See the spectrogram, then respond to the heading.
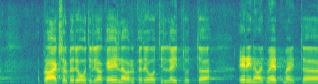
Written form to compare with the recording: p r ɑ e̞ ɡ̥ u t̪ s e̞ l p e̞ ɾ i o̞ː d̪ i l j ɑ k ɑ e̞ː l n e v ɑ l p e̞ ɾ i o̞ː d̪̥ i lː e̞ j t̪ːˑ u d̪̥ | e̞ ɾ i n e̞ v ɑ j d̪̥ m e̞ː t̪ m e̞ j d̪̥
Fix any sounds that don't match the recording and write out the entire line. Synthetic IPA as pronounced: p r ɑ e̞ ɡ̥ u s e̞ l p e̞ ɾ i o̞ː d̪ i l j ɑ k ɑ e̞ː l n e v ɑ l p e̞ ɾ i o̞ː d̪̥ i lː e̞ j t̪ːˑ u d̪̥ | e̞ ɾ i n e̞ v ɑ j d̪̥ m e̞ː t̪ m e̞ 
